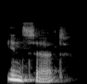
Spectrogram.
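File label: "insert", British English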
